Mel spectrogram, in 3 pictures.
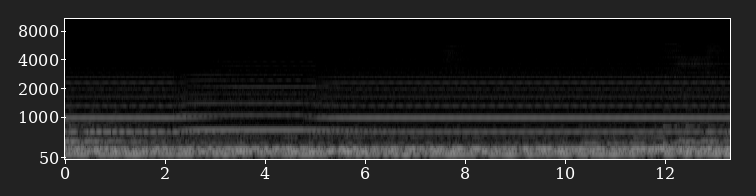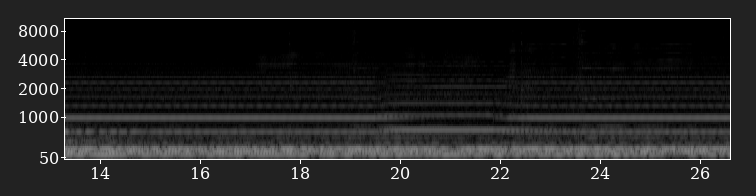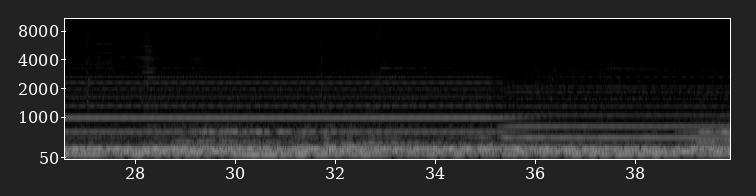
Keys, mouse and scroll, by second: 0.3-1.2 middle drag, 0.3 click, 1.2-1.7 scroll down 3, 1.7-3.0 middle drag, 3.0-3.4 drag, 3.4-3.7 scroll up 4, 3.7-4.5 shift+middle drag, 4.5 scroll up 1, 5.0 click, 7.7-8.2 drag, 9.0 s, 10.5 click, 13.2 shift+d, 14.4 click, 17.1 KP_0, 18.7 click, 19.7-21.2 middle drag, 21.8-22.3 shift+middle drag, 22.3-22.7 scroll up 4, 22.7 scroll down 1, 22.9-26.1 middle drag, 26.1 click, 28.9 click, 29.5 scroll down 1, 30.1-31.5 middle drag, 35.0 scroll down 2, 35.2-36.8 middle drag, 37.6 Tab, 37.8-38.2 scroll up 1, 38.2 middle click, 39.1 Tab, 39.4 click.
